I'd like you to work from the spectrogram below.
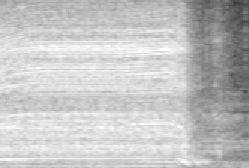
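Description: A power drill bores a small pilot hole for a loop-on-ground receive antenna, a steady high whine that holds for over a second, then abruptly winds down and stops.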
